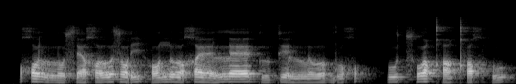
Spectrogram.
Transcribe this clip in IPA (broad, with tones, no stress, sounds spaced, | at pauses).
χ o˥ lː o˨˩˦ s ɾ ɛ˨˩˦ χ ɤː˨˥ z ɔ˦˨ ɾ i˧˥˧ h ɔ˨˥ n ɤː˦˨ χ ɛː˦˨ lː ɛː˥ k ɯ˨˥ k e˦˨ lː ɤː˨˥ ɡ u˨˩˦ χ | u˨˥ t͡sʰ o˧˥˧ qʰ a˨˩˦ qʰ o˨˥ χ h u˨˥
